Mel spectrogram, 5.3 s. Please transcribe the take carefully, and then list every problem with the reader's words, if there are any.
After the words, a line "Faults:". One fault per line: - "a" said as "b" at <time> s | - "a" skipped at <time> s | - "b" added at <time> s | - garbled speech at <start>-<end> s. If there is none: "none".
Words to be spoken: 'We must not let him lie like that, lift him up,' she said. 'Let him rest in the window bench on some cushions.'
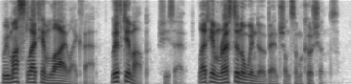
'We must let him lie like that, lift him up,' she said. 'Let him rest in the window bench on some cushions.'
Faults:
- "not" skipped at 0.4 s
